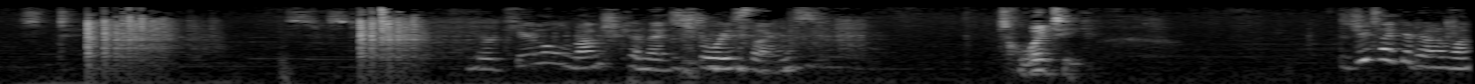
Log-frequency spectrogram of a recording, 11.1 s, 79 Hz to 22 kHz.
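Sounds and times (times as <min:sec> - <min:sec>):
six-sided dice rolled during a tabletop role-playing game: 0:00.6 - 0:01.8, 0:02.7 - 0:03.4
speech: 0:03.6 - 0:06.3, 0:07.6 - 0:08.3, 0:10.1 - 0:11.0.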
